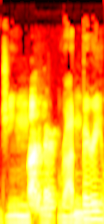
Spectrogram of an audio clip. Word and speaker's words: Gene Roddenberry: Gene how do you pronounce his name? Gene Roddenberry.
